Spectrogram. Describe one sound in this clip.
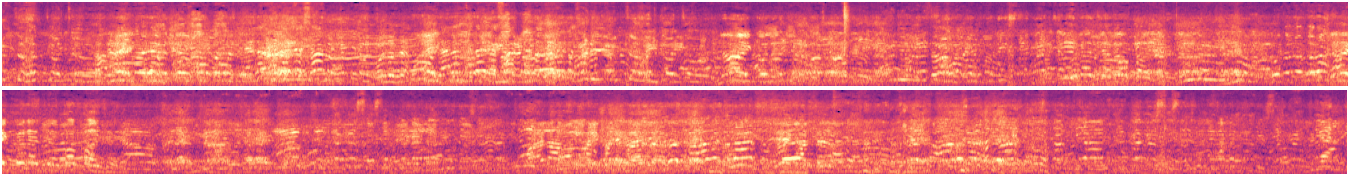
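Men nearby call out to each other excitedly.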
